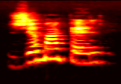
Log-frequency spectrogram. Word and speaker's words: je m'appelle: Again, please do not read it as je m'appelle. It's not je m'appelle. Je m'appelle. Je m'appelle. Remember, treasure, measure, pleasure. Remember these three words. You will never go wrong with the pronunciation of letter J.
